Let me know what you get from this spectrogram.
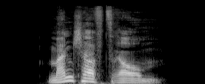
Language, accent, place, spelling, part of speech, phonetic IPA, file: German, Germany, Berlin, Mannschaftsraum, noun, [ˈmanʃaft͡sˌʁaʊ̯m], De-Mannschaftsraum.ogg
- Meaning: 1. seamen's mess 2. team quarters, crew's quarters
